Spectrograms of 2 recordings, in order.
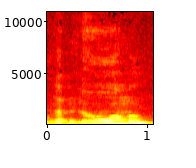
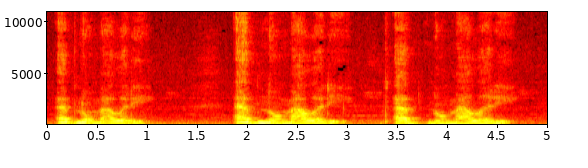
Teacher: So the original word is abnormal, which is like or, abnormal. This one is abnormality. It's a short or.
